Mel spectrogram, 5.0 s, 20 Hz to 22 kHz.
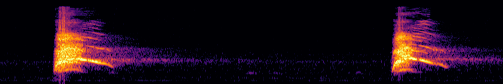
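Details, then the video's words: A back-yard fox calls at night around 1:15 am on 27 June 2013. Two rasping, explosive screams come roughly three seconds apart, each fading into a drawn-out tail over a steady low hum. "Fox Calling"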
